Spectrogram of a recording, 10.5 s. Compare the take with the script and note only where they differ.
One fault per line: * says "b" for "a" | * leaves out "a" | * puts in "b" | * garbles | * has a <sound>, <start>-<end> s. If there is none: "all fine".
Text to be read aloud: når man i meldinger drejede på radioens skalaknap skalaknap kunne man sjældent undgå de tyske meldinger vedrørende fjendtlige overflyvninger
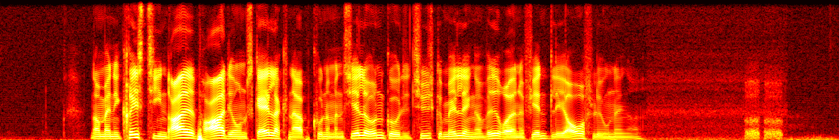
* says "krigstiden" for "meldinger"
* leaves out "skalaknap"
* has a laugh, 9.3-9.8 s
